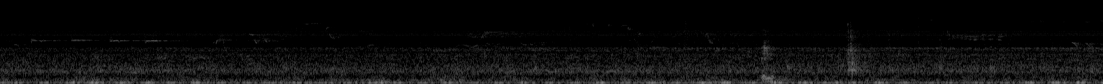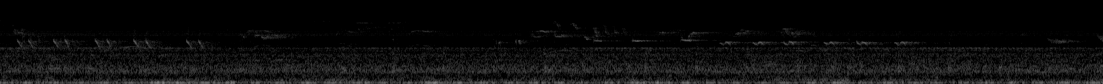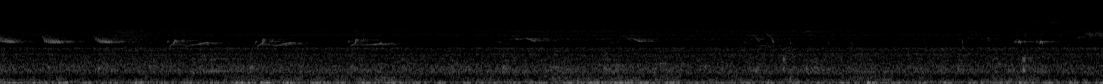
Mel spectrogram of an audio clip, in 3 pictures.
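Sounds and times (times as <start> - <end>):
small birds chirping: 9.1 - 20.4.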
